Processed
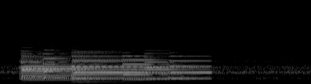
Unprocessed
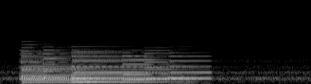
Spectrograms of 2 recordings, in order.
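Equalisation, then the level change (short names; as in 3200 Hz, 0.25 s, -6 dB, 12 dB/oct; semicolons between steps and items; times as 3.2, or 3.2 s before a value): ladder band-pass 800 Hz, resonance 50%; +7.5 dB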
